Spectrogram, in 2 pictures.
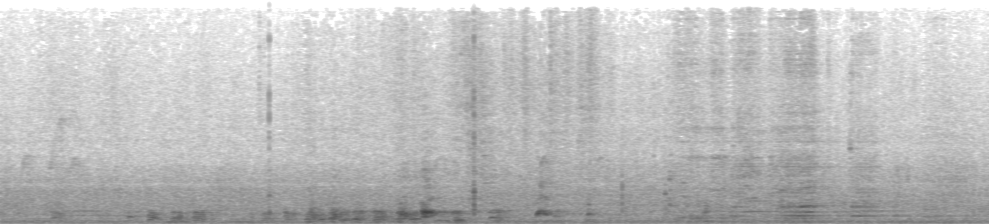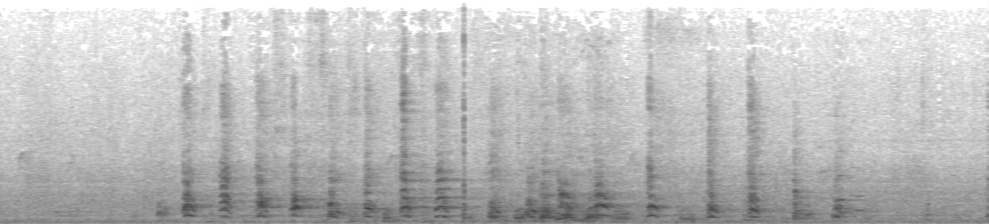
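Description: Chimpanzees calling: a few softer calls early on, then from about twelve seconds in a loud, rapid series of short calls, about two a second.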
